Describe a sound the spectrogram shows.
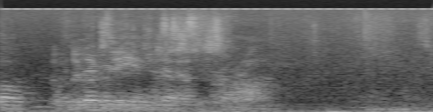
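Several adults murmur and talk quietly.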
